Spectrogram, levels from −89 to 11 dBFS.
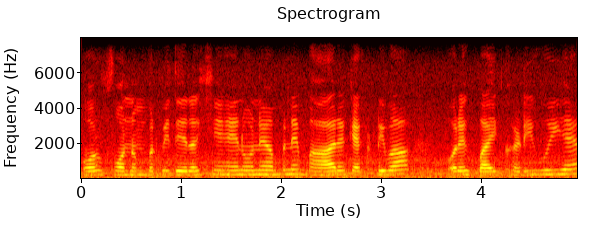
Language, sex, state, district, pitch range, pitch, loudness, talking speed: Hindi, female, Haryana, Rohtak, 210-235 Hz, 220 Hz, -18 LUFS, 215 wpm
